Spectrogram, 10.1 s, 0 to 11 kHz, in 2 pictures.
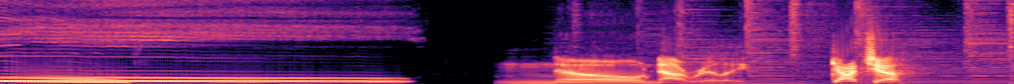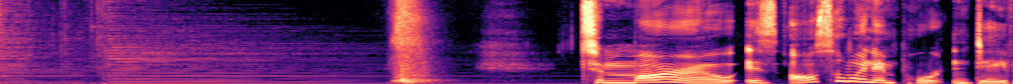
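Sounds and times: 
person howling at the moon like a wolf: 0.0 - 2.1
speech: 2.8 - 4.7, 8.0 - 10.1.

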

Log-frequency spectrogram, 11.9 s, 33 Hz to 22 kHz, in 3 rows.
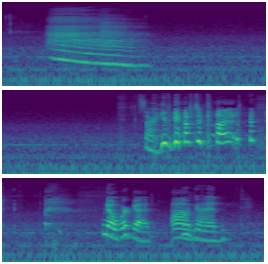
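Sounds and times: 
deep breath let out as a long voiced sigh: 0.7 - 2.3
speech: 6.1 - 7.7, 9.4 - 11.4.

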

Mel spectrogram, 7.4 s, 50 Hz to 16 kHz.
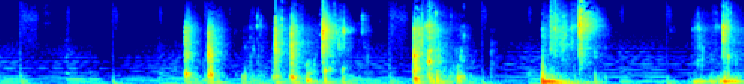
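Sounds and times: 
wet liquid sounds: 1.9 - 6.0, 6.9 - 7.4.

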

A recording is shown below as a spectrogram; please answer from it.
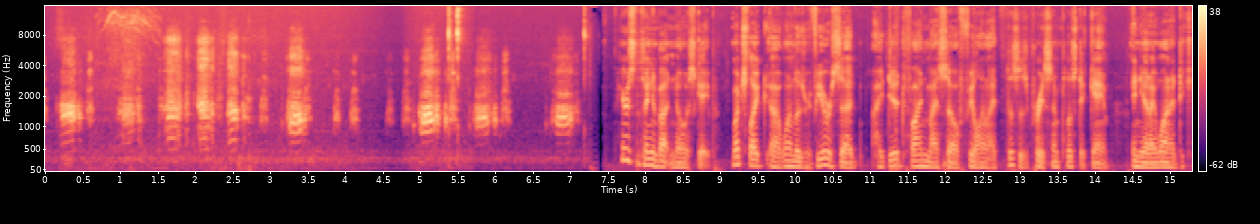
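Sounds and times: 
duck quacking: 0.0 - 7.2
speech: 7.7 - 15.2.

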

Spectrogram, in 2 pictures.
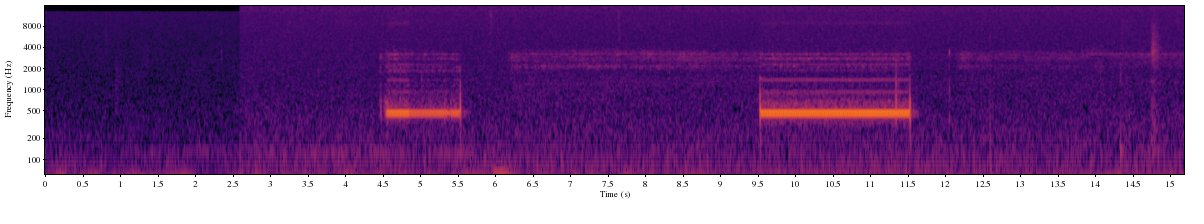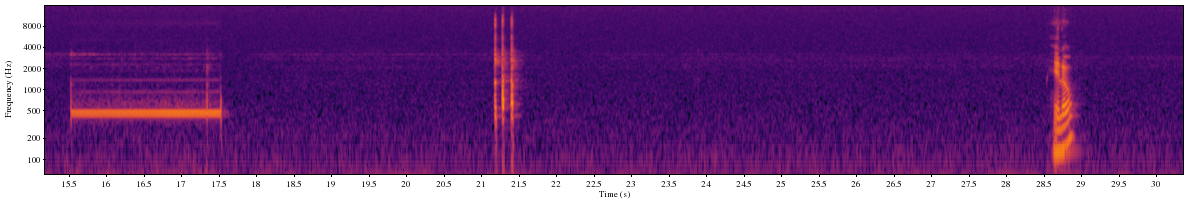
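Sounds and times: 
faint hiss: 0.0 - 30.3
longer steady telephone line tones: 2.6 - 5.7, 6.3 - 11.7, 15.3 - 17.7
short telephone line beep: 4.5 - 5.6, 9.6 - 11.6, 15.5 - 17.6
speech: 28.6 - 29.0.

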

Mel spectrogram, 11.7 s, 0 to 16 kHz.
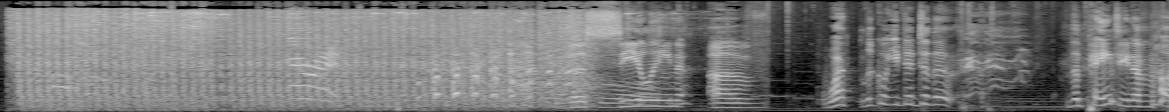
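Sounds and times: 
rapid burst of gunfire from a Tommy gun: 0.0 - 5.8
laughter: 3.9 - 6.1, 9.5 - 11.6
speech: 5.7 - 9.9, 10.7 - 11.6.

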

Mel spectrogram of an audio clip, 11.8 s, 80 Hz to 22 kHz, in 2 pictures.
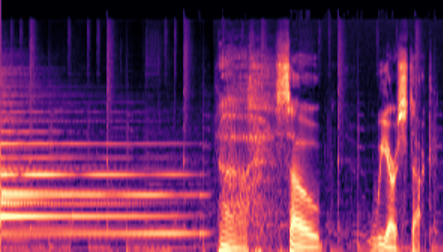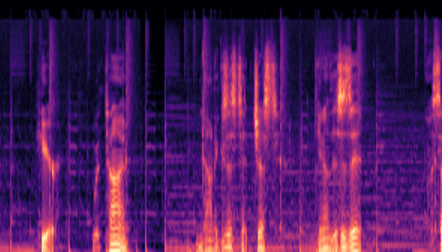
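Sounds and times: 
large bell tolling: 0.0 - 2.9
speech: 2.9 - 5.8, 6.4 - 7.7, 8.6 - 10.8.

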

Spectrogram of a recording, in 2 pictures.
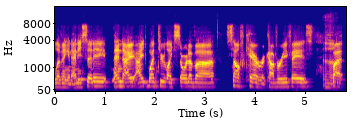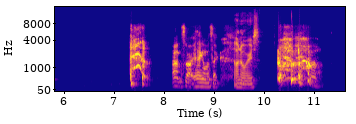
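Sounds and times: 
speech: 0.0 - 5.9, 7.6 - 11.2
person coughing: 7.3 - 7.8, 10.2 - 11.3.

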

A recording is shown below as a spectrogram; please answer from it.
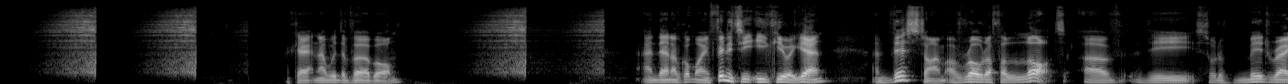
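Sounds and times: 
reversed CD transition effect noise swells: 0.3 - 2.0, 4.6 - 6.1
speech: 3.0 - 4.1, 6.4 - 12.8.

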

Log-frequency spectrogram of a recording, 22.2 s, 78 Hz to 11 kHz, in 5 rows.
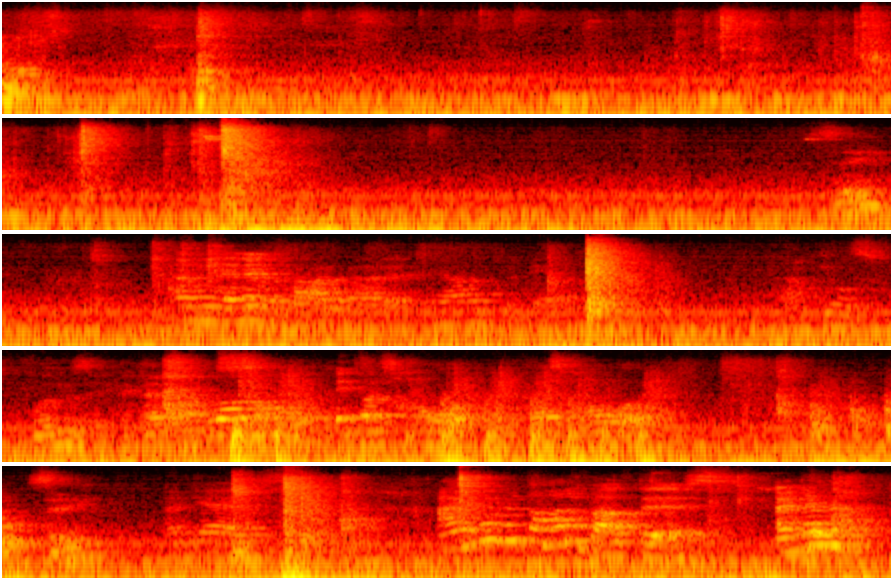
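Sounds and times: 
low steady hum: 0.0 - 22.2
lightweight hollow interior door being opened and handled: 14.4 - 16.6.

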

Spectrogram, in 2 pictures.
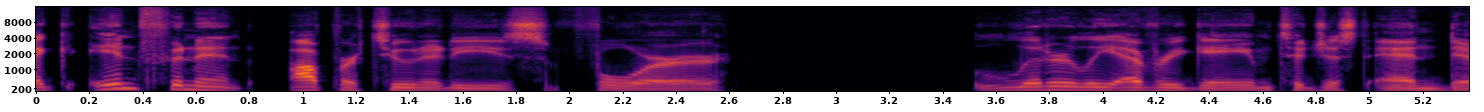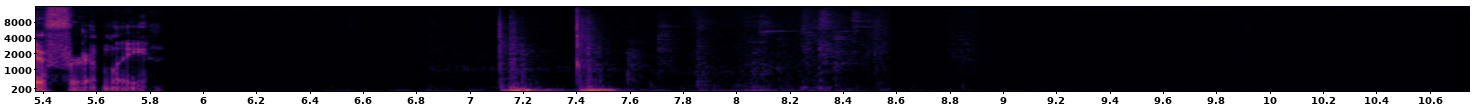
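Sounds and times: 
speech: 0.0 - 2.7, 3.5 - 5.9, 7.1 - 7.6
faint rattling and shuffling: 6.5 - 9.3
cat banging against a door: 6.7 - 8.9.

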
